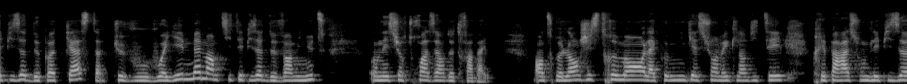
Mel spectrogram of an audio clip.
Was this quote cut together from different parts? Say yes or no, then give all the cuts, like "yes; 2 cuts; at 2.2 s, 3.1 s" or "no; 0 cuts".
no; 0 cuts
